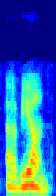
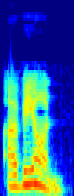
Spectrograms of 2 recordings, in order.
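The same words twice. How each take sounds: First: Said in the usual way. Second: Avión said slowly and clearly, a bit louder, falling at the end; examiner's careful delivery of Avión; clear test word. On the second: Shown as a demonstration. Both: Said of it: "necesito que escuches esta palabra".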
